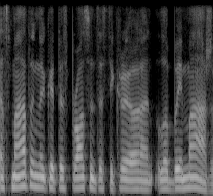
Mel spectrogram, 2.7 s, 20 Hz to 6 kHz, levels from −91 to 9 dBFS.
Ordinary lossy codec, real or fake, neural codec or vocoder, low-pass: AAC, 48 kbps; fake; codec, 24 kHz, 0.9 kbps, WavTokenizer, medium speech release version 1; 5.4 kHz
